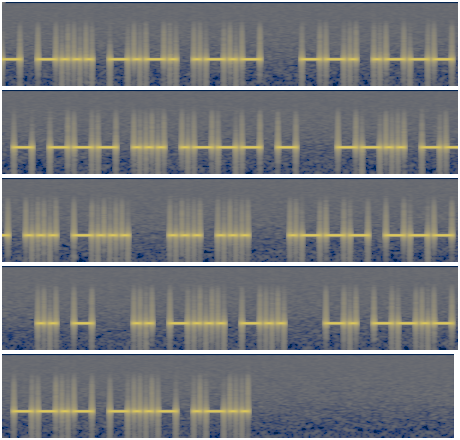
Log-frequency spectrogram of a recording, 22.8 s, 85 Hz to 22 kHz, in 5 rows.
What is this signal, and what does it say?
Morse code (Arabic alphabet), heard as a keyed tone, machine-sent, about 20 wpm, 500 Hz. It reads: … غجتخسجت ذمسب سس جخ يت يبد نققصل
